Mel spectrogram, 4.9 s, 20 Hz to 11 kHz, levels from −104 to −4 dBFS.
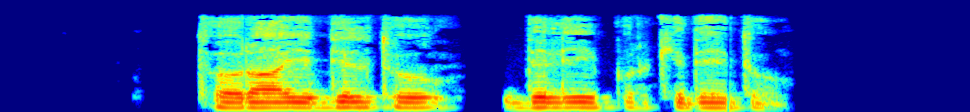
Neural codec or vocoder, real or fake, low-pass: none; real; 7.2 kHz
